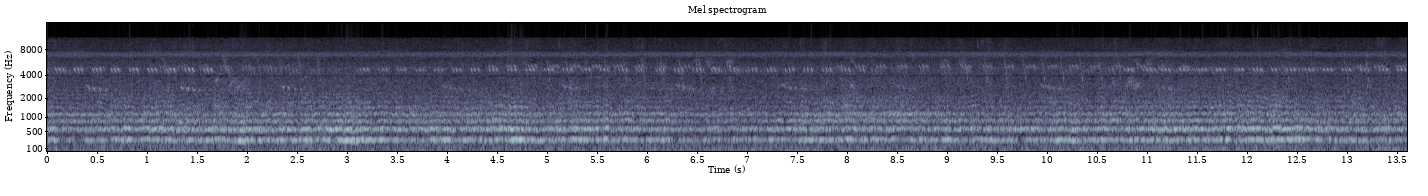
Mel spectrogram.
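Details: Honey bees: a steady, droning hum with a low tonal base and stacked overtones. It holds an even level throughout, with a faint rapid pulsing high above.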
